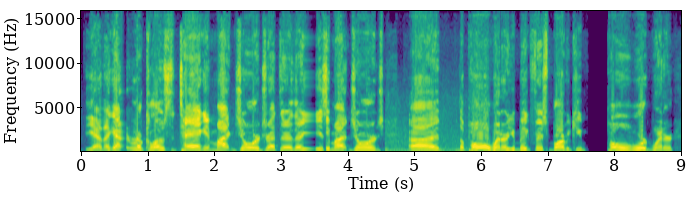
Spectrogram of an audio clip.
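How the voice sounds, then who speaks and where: A man's voice: sits high, normal speed. A man calling a race as lead commentator, with folksy, announcer-like play-by-play.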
